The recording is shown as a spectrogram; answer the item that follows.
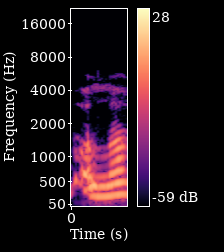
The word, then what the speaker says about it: اللّٰہ: کوئی نقطہ نہیں ہے۔ اب اللہ کا تلفظ کریں اور سمجھیں کہ آپ اسے کیسے ادا کرتے ہیں۔ آپ اس کے حروف کو اپنے حلق کے پچھلے حصے سے ادا کرتے ہیں بغیر ہونٹوں کو حرکت دیے۔ اس کا مطلب ہے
